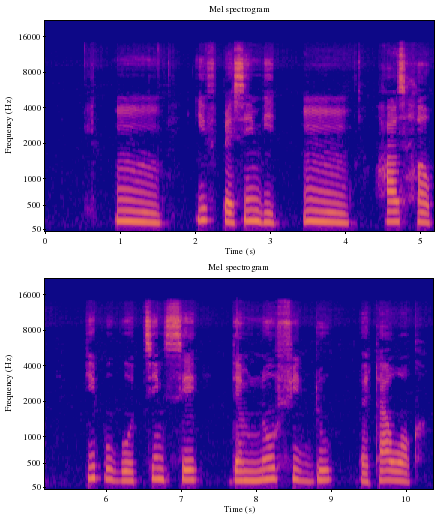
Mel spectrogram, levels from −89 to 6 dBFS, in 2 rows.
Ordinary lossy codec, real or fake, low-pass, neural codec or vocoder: AAC, 64 kbps; real; 14.4 kHz; none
